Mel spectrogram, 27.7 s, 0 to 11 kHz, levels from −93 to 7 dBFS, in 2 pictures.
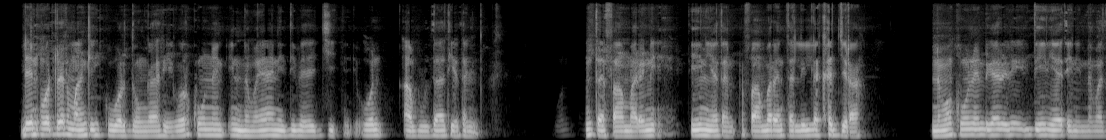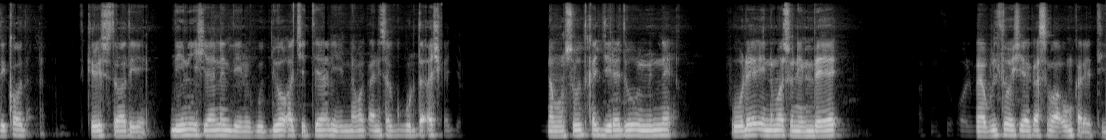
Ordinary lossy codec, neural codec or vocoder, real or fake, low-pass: none; none; real; 9.9 kHz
